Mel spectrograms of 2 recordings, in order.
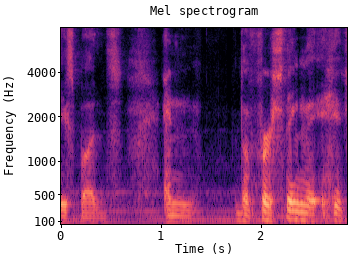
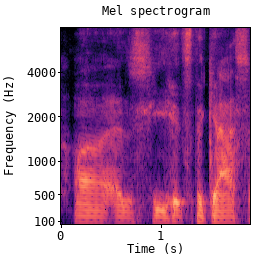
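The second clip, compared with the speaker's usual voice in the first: ordinary delivery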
